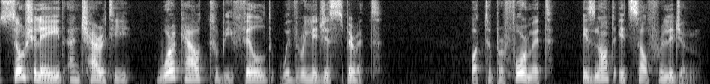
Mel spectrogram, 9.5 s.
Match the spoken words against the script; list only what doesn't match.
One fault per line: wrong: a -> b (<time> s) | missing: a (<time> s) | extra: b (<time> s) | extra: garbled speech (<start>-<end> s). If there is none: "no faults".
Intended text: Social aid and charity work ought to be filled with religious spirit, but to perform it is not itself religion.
wrong: ought -> out (2.5 s)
